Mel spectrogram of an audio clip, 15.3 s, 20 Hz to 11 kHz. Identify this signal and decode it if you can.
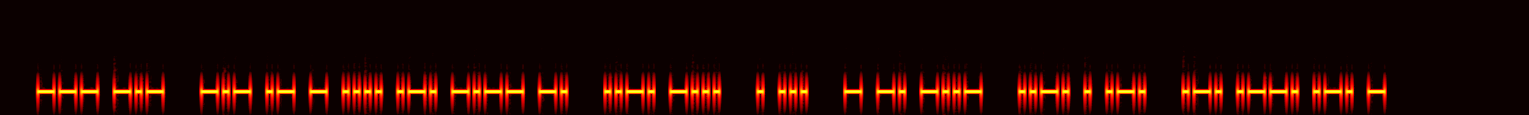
Morse code, heard as a keyed tone, about 22 wpm, 700 Hz. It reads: OK KATHRYN FB ES TNX FER RPRT
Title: K1USN SST QSO Practice 22wpm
